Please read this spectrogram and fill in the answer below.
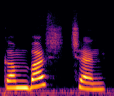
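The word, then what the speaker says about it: combustion: यहाँ पर एस के बाद TION है इसलिए टी का उच्चारण च हुआ है। मतलब कि TION को चन पढ़ेंगे। TION को अब हम सीधा चन पढ़ देंगे, कंबशन। आगे और भी एग्जाम्पल है।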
